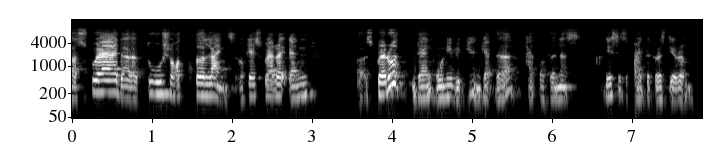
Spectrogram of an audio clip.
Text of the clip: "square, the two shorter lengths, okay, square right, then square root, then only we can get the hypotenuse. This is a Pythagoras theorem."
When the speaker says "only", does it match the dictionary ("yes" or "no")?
yes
